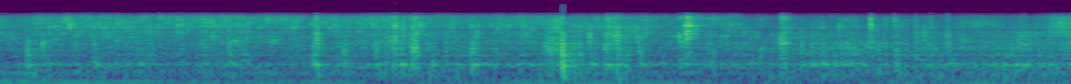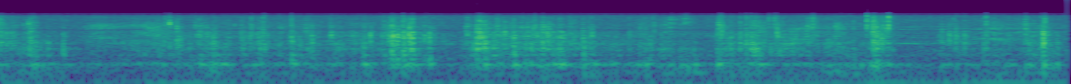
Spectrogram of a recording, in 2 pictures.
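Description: Crabs' legs and claws clicking and scraping against a plastic basin in shallow water: irregular sharp ticks over a steady low hum.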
